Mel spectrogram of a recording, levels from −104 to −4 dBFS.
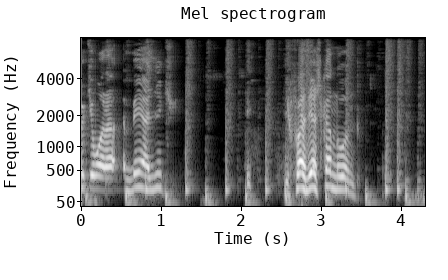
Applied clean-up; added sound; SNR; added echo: classical method log-MMSE.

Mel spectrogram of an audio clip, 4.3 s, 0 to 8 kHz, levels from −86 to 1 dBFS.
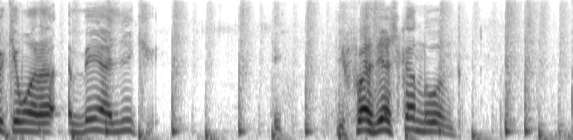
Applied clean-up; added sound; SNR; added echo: none; Bass drum / Snare drum / Drum kit; 15 dB; none.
